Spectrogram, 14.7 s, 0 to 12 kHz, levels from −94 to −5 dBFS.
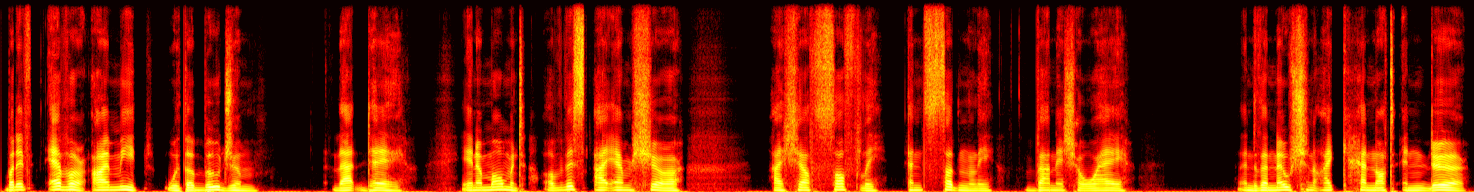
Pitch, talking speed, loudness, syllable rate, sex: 145 Hz, 125 wpm, -20 LUFS, 4.6 syllables/s, male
